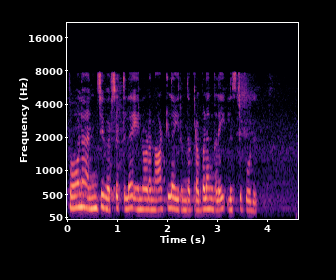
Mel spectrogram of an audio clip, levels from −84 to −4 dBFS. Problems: none marked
